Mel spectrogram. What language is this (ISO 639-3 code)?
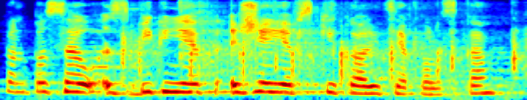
pol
